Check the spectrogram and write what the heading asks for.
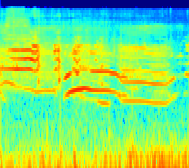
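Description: Children squealing in play: long, high-pitched wavering cries that slide up and down, one held near the end.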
